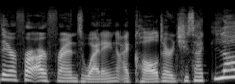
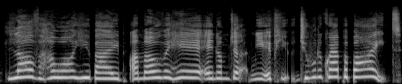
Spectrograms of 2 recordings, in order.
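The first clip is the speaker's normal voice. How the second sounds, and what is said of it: Put-on British accent. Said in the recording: “she has an English accent ... why are you talking like that? ... She fully talks with a British accent all the time”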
